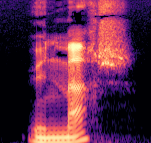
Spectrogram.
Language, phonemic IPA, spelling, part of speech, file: French, /maʁʃ/, marche, noun / verb, Fr-marche.ogg
- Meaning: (noun) 1. march (formal, rhythmic way of walking) 2. march (song in the genre of music written for marching) 3. walk (distance walked) 4. movement (of a vehicle) 5. functioning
